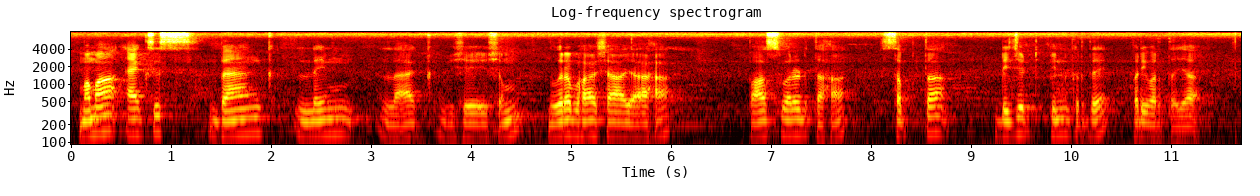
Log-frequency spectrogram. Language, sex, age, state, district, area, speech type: Sanskrit, male, 18-30, Karnataka, Uttara Kannada, rural, read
